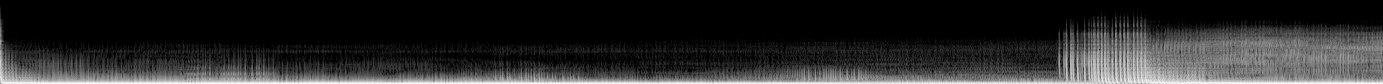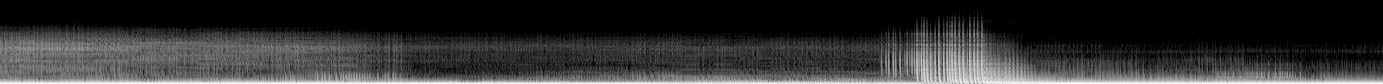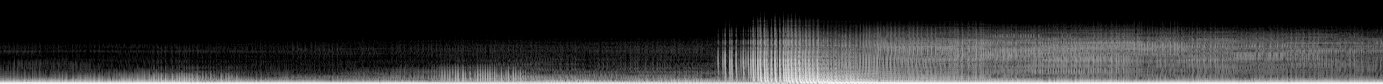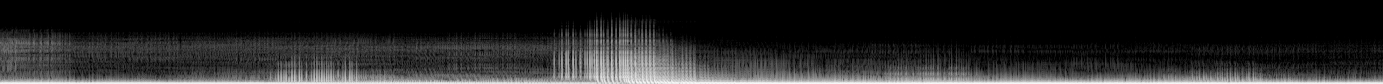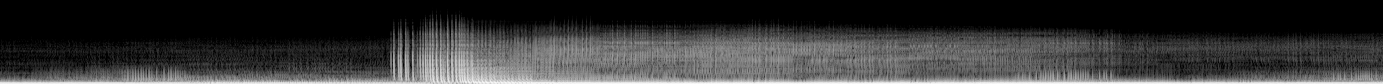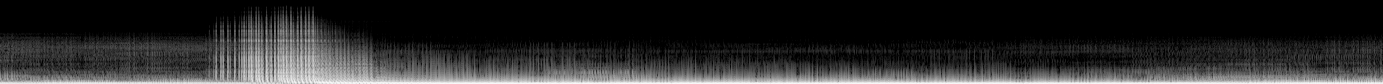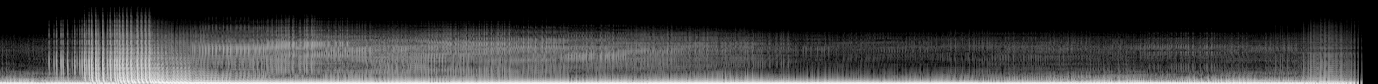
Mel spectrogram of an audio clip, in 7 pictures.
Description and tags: WARING! this is a very loud sound, be careful with your speaker!
Additional processing on a simple beat: strongly pitched down, timestretched, filtered, compressed and distorted. I would want to create a 'groundbreaking' abstract sound that simulate the crashing of the land for a scene that regard the devastations of the earth. It's designed to be mixed with other sinister sound effects to produce a scary impact on the public.
This is part of a soundesign/scoring work for a show called "Ambienta": an original performance that will take place next summer in Italy. It's an ambitious project that mix together different artistic languages: body movement, visions, words.. and of course, music and sounds. Maybe useful for someone else.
